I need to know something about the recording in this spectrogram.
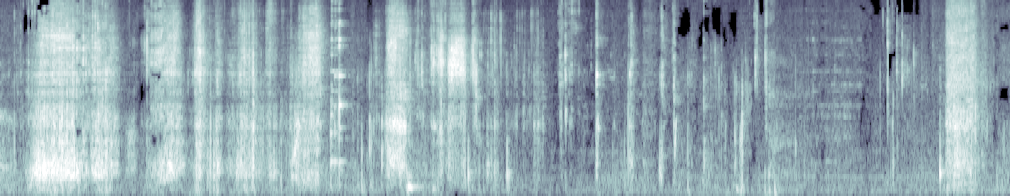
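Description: A young woman chews wetly up close.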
